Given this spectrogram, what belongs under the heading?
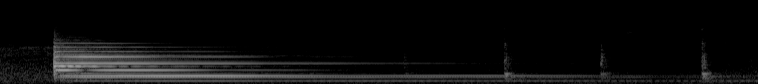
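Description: A church bell on an automatic ringing system strikes once, loud and ringing, its long hum fading slowly while a few faint ticks and clicks sound from the mechanism.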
